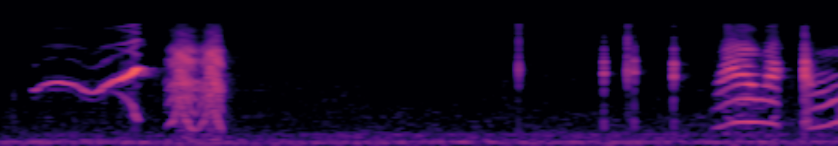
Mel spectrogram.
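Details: Indian ringneck parakeet while eating guava gives a clear whistled rising-falling note, a harsh burst, scattered clicks of feeding, then a cluster of harmonic squawks; low background hum throughout.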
